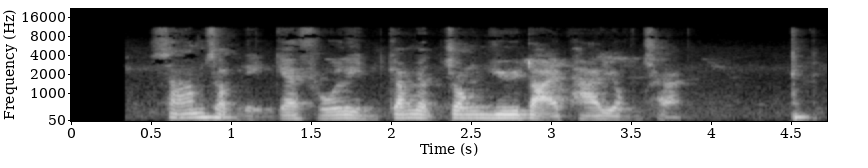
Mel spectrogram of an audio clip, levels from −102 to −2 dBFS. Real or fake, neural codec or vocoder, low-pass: real; none; 10.8 kHz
